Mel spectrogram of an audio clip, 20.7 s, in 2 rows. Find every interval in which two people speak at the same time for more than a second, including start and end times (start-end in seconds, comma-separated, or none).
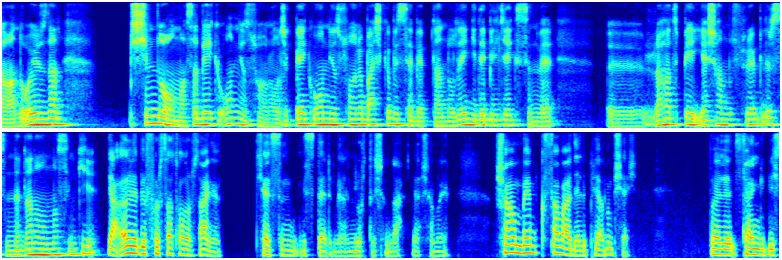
none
